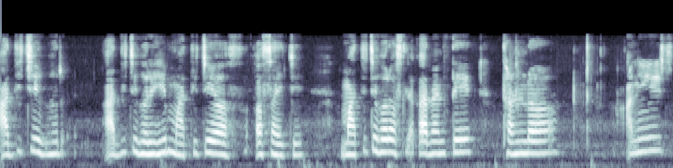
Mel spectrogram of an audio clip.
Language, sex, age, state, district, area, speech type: Marathi, female, 30-45, Maharashtra, Thane, urban, spontaneous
